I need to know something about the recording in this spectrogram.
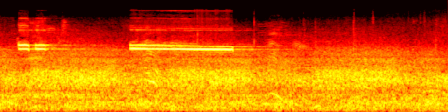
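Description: Referee's pea whistle: two quick short blasts, then one long blast of about a second, over the voices of players and onlookers. Blown at the very end of the first-half recording, the pattern fits the half-time whistle.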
